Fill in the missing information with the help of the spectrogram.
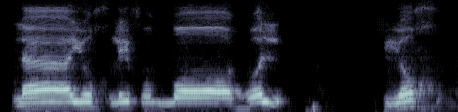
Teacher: پڑھا جاتا ہے، لا یخلف اللہ یخ، خا پر پڑھیں گے، لفظ اللہ بھی پر پڑھا جائے گا کیونکہ لفظ اللہ سے پہلے پیش ہے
